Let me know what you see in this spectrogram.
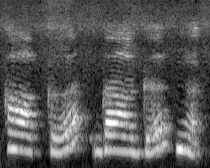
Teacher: උගුරෙන් උපන් අක්ෂර කියවනකොට උගුර උපකාර වෙනවා උච්චාරණය කරනකොට. කා, ක, ගා, ග, ङ උගුර උදව් වෙන නිසා තමයි කණ්ඨජ කියන්නේ.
